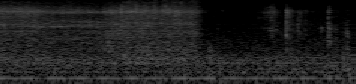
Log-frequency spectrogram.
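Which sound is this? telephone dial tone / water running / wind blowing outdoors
water running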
